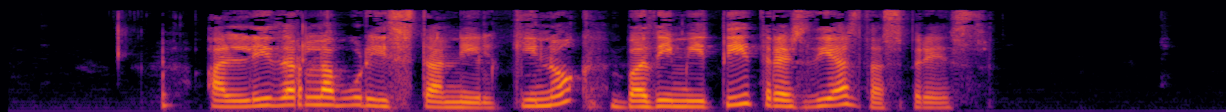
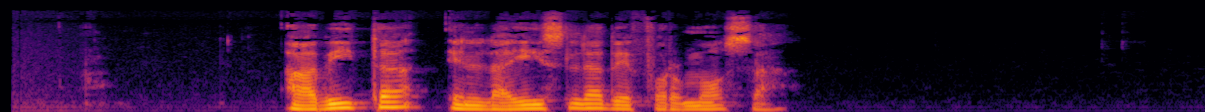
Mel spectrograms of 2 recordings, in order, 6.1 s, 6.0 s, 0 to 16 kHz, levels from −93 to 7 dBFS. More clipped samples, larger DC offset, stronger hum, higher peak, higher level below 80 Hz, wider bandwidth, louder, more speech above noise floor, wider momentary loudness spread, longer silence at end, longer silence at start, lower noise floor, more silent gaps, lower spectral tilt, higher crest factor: neither; neither; neither; about the same, -2 dBFS vs 0 dBFS; second, -62 dBFS vs -48 dBFS; about the same, 11.5 kHz vs 10.5 kHz; second, -19 LUFS vs -16 LUFS; about the same, 56 dB vs 58 dB; first, 10 LU vs 7 LU; second, 1.2 s vs 2.1 s; second, 0.8 s vs 1.45 s; about the same, -76 dBFS vs -73 dBFS; neither; second, -3 dB/octave vs -5.5 dB/octave; about the same, 20 dB vs 18 dB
